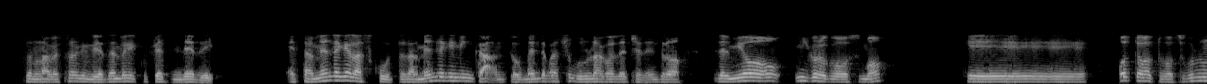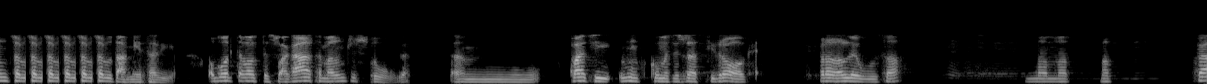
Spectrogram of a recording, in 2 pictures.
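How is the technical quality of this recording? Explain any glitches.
The technical quality is poor. The whole recording is dull and band-limited, and there is a stuttering skip near the middle.

Throughout the clip, the speech is muffled and smeared. Nothing is heard above 3.9 kHz, and the sibilants have a fizzy, warbling texture. This is likely heavy AAC compression at a very low bitrate, around 16 kbps. An encoder starved of bits drops the upper band and quantises the rest coarsely. Sharp consonants lose their edge, and sustained sounds turn watery.

From 12.32 to 13.16 s, the audio sticks like a CD stuck on one turn. It starts right after "volte pozz pur nun". A 166 ms fragment then plays five times in a row, with a tiny mute at each jump back. This is how a scratched disc behaves when the laser keeps returning to the same track. The result is a fast, perfectly even stutter. Normal playback resumes with "miezz 'a vij".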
